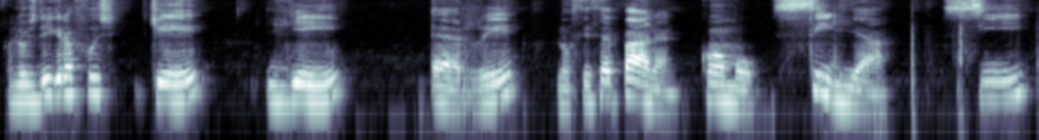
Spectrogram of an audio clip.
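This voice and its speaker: A woman teaching a slide-based Spanish lesson, explaining step by step, often checking in with quick questions, and saying example words slowly with stress. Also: low-pitched, lively intonation, mellow, a little hiss or hum. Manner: explanatory, frequently checks in with "certo?" and "ok?".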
